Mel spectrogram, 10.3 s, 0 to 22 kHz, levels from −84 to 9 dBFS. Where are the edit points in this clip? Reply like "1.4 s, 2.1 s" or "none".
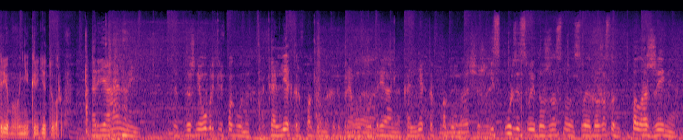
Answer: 1.1 s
